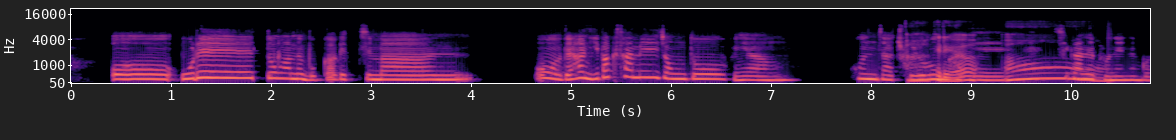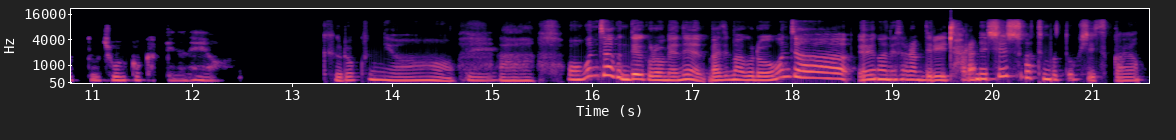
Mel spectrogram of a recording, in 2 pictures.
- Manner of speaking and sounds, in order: other background noise
- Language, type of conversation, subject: Korean, podcast, 혼자 여행을 시작하게 된 계기는 무엇인가요?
